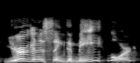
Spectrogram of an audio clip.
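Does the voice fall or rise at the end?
rises. The voice rises at the end, like a question. It is asked in wonder or disbelief.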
